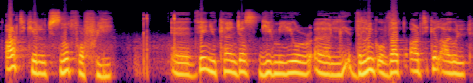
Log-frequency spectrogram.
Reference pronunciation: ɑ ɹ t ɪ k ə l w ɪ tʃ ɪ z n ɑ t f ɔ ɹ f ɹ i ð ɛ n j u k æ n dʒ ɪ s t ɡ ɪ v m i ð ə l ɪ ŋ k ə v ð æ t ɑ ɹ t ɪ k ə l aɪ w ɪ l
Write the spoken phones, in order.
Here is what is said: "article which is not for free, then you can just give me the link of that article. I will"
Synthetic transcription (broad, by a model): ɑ ɹ t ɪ k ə l w ɪ tʃ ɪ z n ɑ t f ɔ ɹ f ɹ i ð ɛ n j u k æ n dʒ ɪ s t ɡ ɪ v m i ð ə l ɪ ŋ k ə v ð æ t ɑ ɹ t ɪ k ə l aɪ w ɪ l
